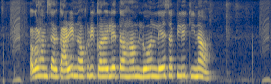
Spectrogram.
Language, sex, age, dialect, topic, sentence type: Magahi, female, 36-40, Western, banking, question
